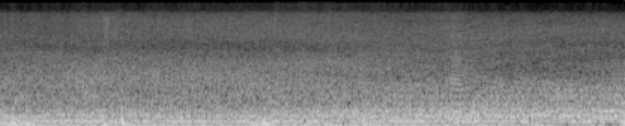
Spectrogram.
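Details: Honey bees at a hive during a heatwave, struggling with the heat and hanging clustered at the entrance, on the ground and on the hive sides; a steady low, dense hum with no breaks, broadband hiss above.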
